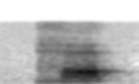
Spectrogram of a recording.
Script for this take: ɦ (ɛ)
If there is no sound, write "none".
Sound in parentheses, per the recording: æ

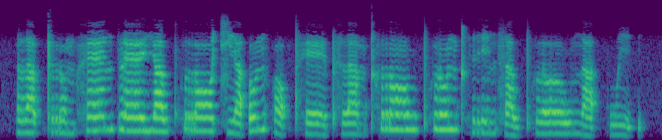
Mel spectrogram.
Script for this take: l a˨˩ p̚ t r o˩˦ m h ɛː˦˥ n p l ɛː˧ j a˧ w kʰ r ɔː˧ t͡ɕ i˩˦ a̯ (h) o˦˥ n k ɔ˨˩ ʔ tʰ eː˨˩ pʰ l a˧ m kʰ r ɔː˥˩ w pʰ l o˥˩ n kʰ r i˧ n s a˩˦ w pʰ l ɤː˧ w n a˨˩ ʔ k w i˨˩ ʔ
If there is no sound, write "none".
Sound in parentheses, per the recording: ʔ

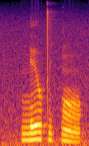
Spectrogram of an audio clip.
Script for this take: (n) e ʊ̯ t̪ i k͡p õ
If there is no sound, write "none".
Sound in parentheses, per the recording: n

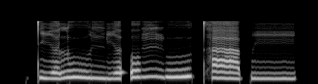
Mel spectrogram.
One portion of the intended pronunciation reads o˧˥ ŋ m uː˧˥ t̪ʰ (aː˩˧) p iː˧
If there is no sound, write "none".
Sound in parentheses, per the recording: aː˥˨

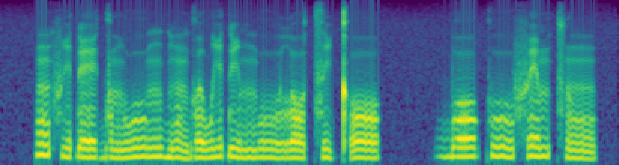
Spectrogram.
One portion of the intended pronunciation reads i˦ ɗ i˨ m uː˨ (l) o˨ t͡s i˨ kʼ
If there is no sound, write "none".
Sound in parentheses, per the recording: l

